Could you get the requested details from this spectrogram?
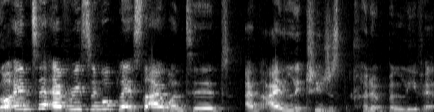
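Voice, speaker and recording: A woman's lively intonation and animated tone at a fairly quick pace, over noticeable background noise. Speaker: YouTuber, aspiring software developer. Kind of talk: casual vlog monologue. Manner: fast.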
